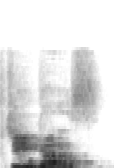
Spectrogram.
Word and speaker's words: JNCO: JNCOs? – Yeah. – Is that how you say it? Uh-huh.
